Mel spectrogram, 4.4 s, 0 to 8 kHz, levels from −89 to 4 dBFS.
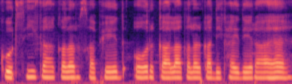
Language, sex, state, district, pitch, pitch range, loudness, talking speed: Hindi, male, Jharkhand, Deoghar, 160 Hz, 155-165 Hz, -16 LUFS, 165 wpm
